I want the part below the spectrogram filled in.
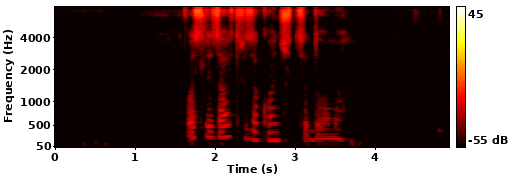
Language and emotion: Russian, sad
